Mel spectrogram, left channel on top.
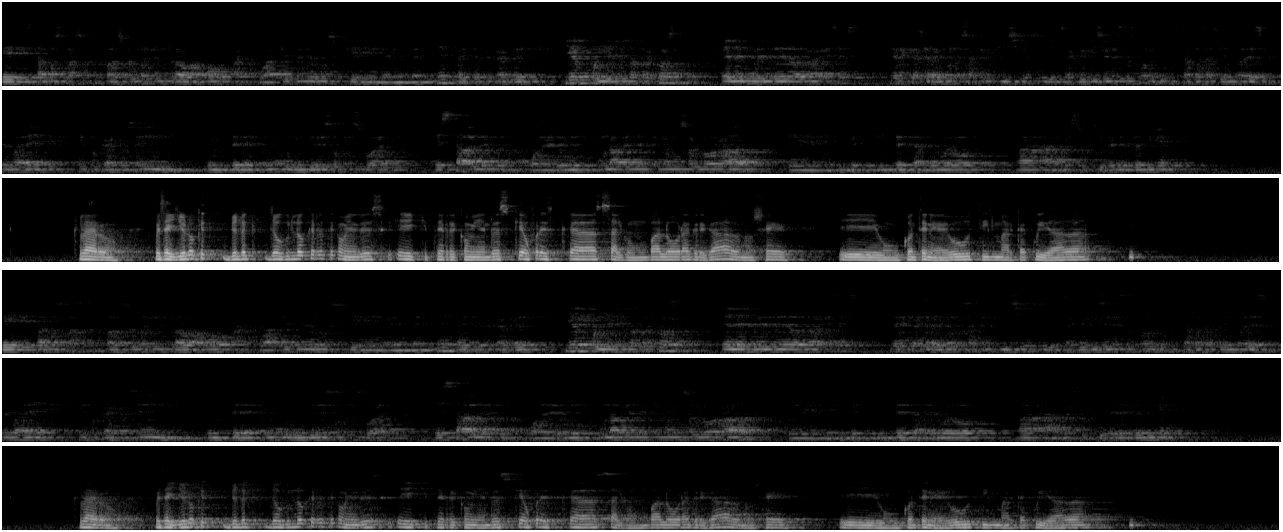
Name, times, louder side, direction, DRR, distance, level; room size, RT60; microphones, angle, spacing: voice 1, 0.0-6.8 7.2-8.5 8.9-16.7 17.1-20.3 20.6-22.5 22.9-24.5, equal, 50° left, -1 dB, 1.5 m, -45 dB
voice 2, 26.4-26.8 27.1-33.5 34.0-36.9, left 5 dB, 80° left, 14 dB, 0.3 m, -29 dB
10.5 x 8.2 x 3.8 m, 1.5 s
head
